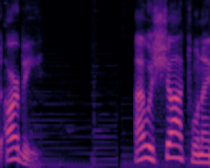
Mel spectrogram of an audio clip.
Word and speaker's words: Arby's: Roast beef abbreviated is RB, which is pronounced Arby.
